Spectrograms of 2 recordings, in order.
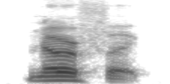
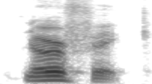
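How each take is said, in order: First: The L sound is left out. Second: The same.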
